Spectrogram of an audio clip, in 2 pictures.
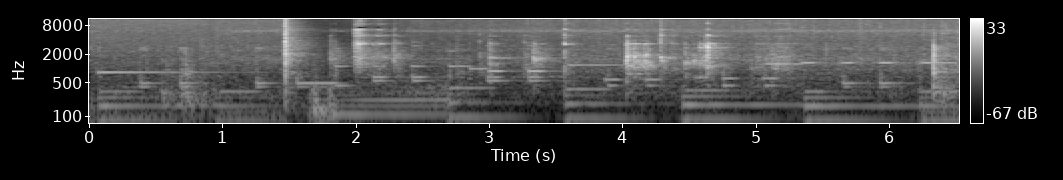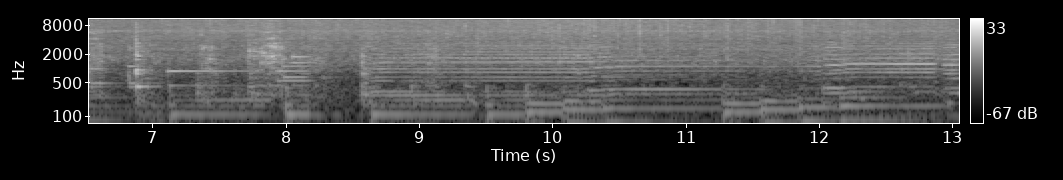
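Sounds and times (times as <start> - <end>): background music: 0.0 - 13.0
wooden spoon knocking pan: 0.4 - 5.4, 6.3 - 9.4
paste sizzling in oil: 2.1 - 13.0.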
